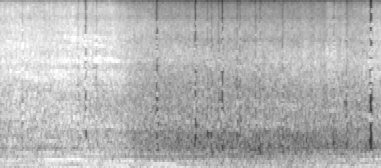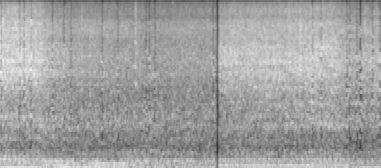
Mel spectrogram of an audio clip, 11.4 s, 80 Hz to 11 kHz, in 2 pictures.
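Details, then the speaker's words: 1966 Dodge Dart GT, Slant Six 225, on a wet road after timing was reset from way advanced (about 20–25° BTDC). The engine pulls cleanly through rises and falls in revs with an even exhaust drone, no popping or stumble. Running much better, normal. "i don't know it's wet that helps out a whole lot but uh yeah it's running much better"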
